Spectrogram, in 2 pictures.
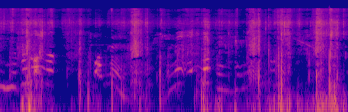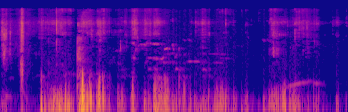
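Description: Rustling and handling noise as a hand reaches into dry grass and picks up a small round fruit, thickest and loudest in the second half. Faint voices in the first few seconds.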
